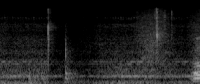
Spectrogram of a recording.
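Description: A few light clicks and taps from hands handling a thin wood veneer strip and tools, over a faint steady hum.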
